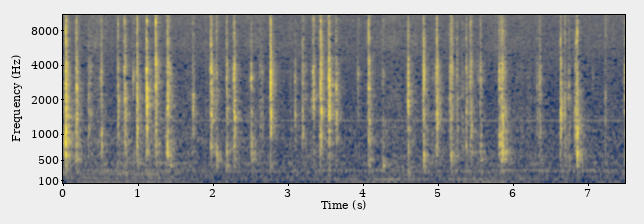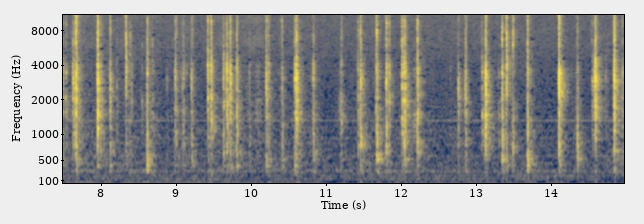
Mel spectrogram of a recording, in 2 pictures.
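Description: Fingertips of both hands type on a full-size black plastic mechanical gaming keyboard with plastic keycaps. A steady, irregular stream of short, bright clicks and clacks sounds, each dying away almost at once with no low thump.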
